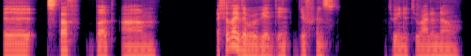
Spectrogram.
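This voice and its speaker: A man hosting a casual podcast, asking and answering in a halting, polite way. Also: deep voice. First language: Dutch. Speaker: podcast host. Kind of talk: casual podcast interview chat.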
